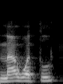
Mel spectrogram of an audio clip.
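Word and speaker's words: Náhuatl: Eh, yo prefiero decir nawatut porque es la pronunciación correcta naut para que lo anoten ahí, para que lo tengan listo para el examen.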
